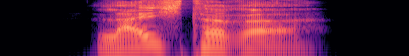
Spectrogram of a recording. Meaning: inflection of leicht: 1. strong/mixed nominative/accusative feminine singular comparative degree 2. strong nominative/accusative plural comparative degree
- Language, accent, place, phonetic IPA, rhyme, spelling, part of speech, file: German, Germany, Berlin, [ˈlaɪ̯çtəʁə], -aɪ̯çtəʁə, leichtere, adjective / verb, De-leichtere.ogg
